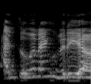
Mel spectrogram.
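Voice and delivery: high, small-voiced playful call. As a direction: echo the sign-off high but held back.

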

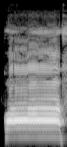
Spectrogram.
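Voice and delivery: কফ said heavy, loud and held; emphatic Arabic letter. Shown as a demonstration. Teacher demonstrating the heavy letter, loud and full. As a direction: boom out কফ with a thick sound. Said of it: "তিন আলিফ টেনে পড়বেন".

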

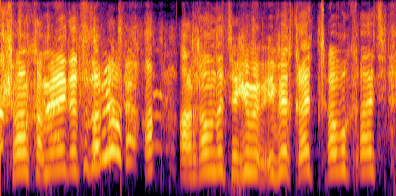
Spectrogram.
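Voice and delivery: fast, high, breathless alarm; urgent, rushed and scared; panicked. Real, not acted. Running from a dog.

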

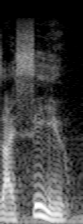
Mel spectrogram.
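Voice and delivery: lightly voiced Neo, low and sure; Neo's line. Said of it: "he says".

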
